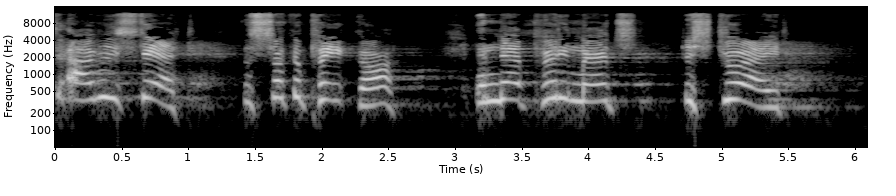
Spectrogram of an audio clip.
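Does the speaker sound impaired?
Yes: Down syndrome; diagnosed at birth.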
